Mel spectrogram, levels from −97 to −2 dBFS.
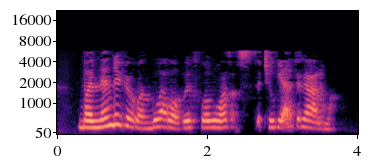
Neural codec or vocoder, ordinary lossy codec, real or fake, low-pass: codec, 16 kHz, 1 kbps, FunCodec, trained on LibriTTS, 50 frames a second; MP3, 24 kbps; fake; 7.2 kHz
